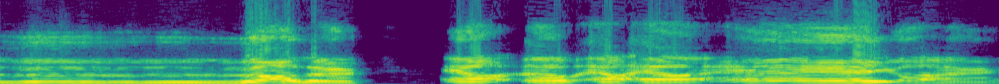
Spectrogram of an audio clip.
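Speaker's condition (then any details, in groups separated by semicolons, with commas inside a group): Cerebral palsy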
